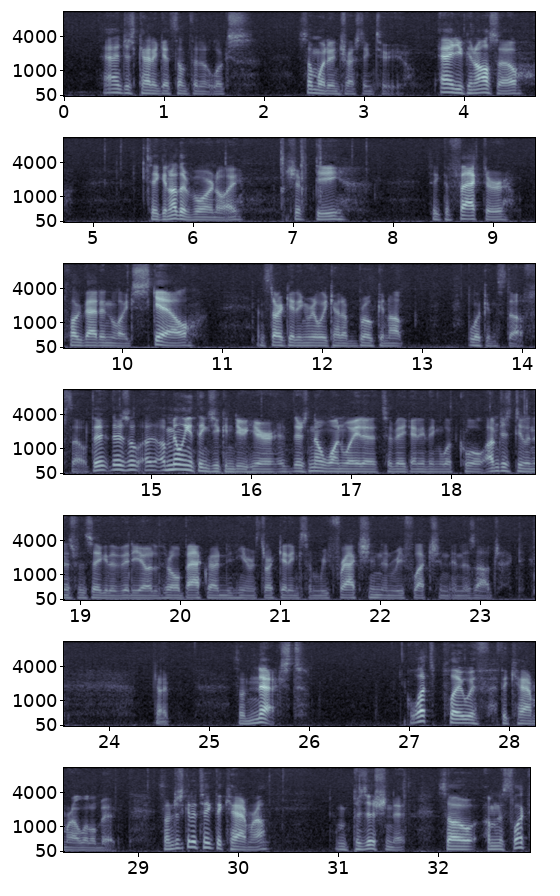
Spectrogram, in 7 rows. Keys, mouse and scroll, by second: 3.7-5.4 middle drag, 5.4 click, 7.3 shift+d, 7.9 click, 9.0 click, 14.8-18.2 drag, 17.7-18.2 scroll down 2, 18.2 middle click, 18.4-22.2 middle drag, 24.9-27.1 scroll down 1, 27.1-27.7 scroll up 1, 27.7 middle click, 30.4 click.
